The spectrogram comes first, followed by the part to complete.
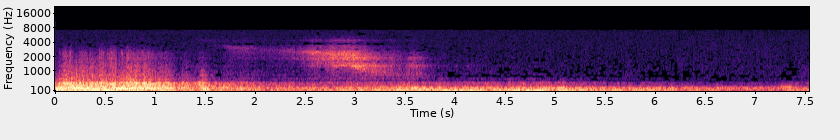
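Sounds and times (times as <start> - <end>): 
cosmic torpedo gun on a spaceship firing a torpedo: 0.0 - 7.5
hissing sweep: 1.4 - 6.0.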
